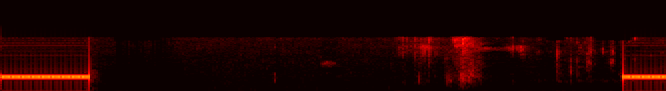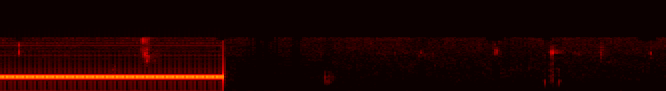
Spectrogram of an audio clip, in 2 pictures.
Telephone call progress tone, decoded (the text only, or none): ringback tone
